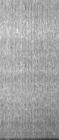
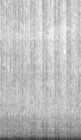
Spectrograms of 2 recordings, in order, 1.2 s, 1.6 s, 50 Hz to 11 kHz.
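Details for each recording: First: Ford F100 truck with a 98 Explorer 5.0 V8 at idle on a manual fuel pump up to 8 psi, owner thinks it needs only 5.5; deep, uneven lumpy idle wavering in loudness, settles with throttle. Rough idle. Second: Ford F100 rat rod truck at idle after tuning, fuel pressure checked; deep, steady low rumble with even pulse about two beats a second, no clatter, settling out. Normal idle.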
